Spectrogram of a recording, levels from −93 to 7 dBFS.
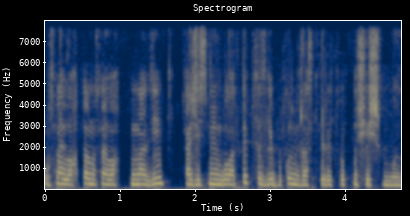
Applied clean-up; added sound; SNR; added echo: neural mask model Resemble Enhance denoiser.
